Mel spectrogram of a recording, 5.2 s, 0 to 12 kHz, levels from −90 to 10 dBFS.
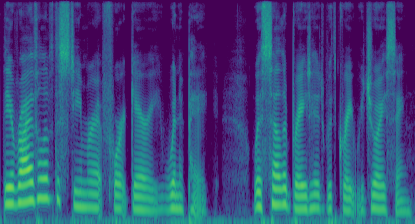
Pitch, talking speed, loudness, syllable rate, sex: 170 Hz, 160 wpm, -20 LUFS, 5.5 syllables/s, female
